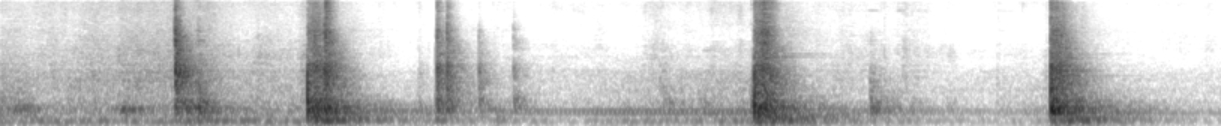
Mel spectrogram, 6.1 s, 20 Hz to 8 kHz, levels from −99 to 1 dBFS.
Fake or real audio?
real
